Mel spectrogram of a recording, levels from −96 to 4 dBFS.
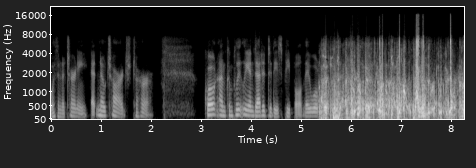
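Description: From 5.33 s to the end of the clip, the speech gives way to garbled noise and warble that barely tracks it. This is a codec payload misread: octet-aligned AMR frames were decoded as bandwidth-efficient, so every field landed in the wrong bit positions. Before that point the AMR wideband (HD Voice) codec sounds clear, which fits a rate of about 12.65 kbit/s.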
